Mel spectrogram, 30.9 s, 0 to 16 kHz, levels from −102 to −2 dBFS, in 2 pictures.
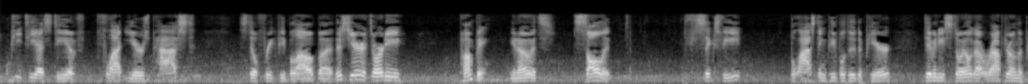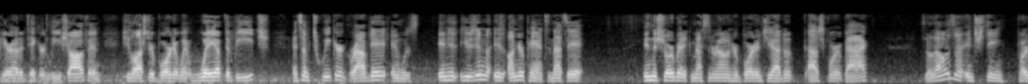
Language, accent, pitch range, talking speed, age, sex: English, American, 130-165 Hz, 175 wpm, 30-49, male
